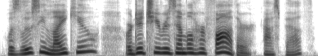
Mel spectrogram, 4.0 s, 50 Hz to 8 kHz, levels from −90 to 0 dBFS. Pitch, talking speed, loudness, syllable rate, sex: 210 Hz, 180 wpm, -17 LUFS, 5.0 syllables/s, female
